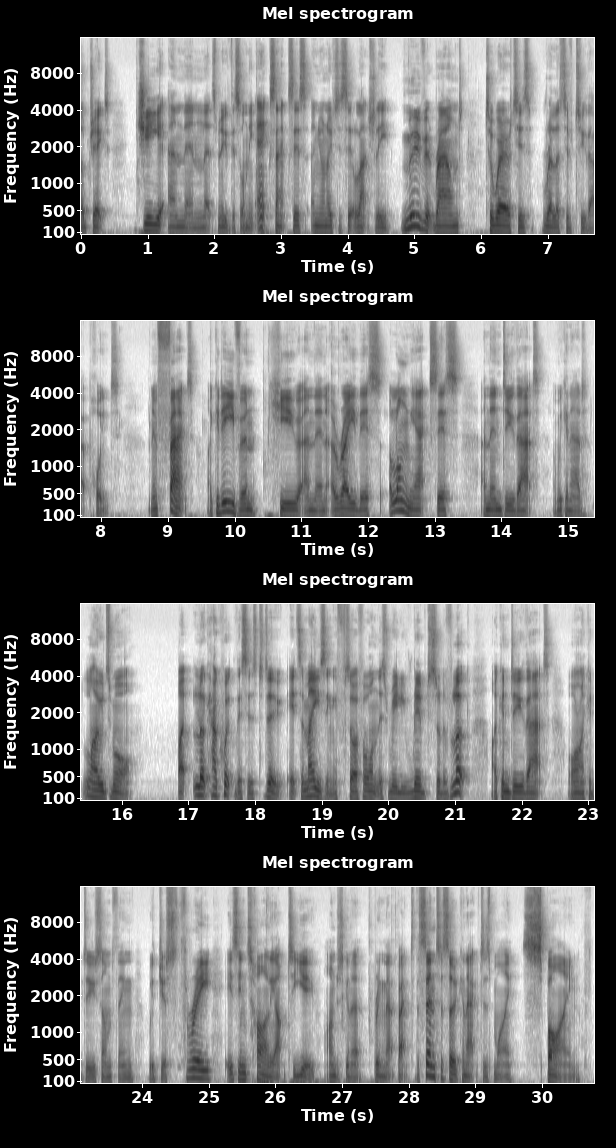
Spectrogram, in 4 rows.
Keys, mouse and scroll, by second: 0.8 g, 2.6 x, 4.8 click, 5.1 middle click, 5.6 shift+middle click, 5.9-6.3 scroll up 1, 6.3 middle click, 9.0 scroll down 1, 9.2 shift+middle click, 10.4 q, 11.4 click, 13.1-15.5 scroll up 1, 21.5-23.9 scroll down 1, 25.1-25.7 scroll down 1, 25.7 Escape, 26.9 ctrl+z, 27.7 click, 28.1 middle click.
